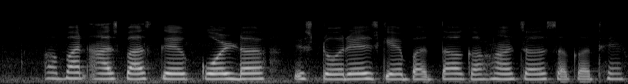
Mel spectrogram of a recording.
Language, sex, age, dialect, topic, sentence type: Chhattisgarhi, female, 18-24, Central, agriculture, question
